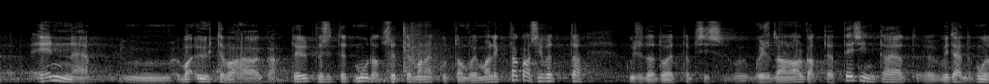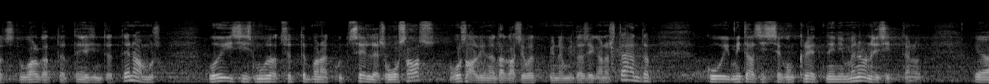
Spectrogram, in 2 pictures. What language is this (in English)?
Estonian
